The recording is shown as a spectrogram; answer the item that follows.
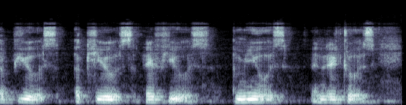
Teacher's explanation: the vowel is produced with a tense jaw muscles and also tongue muscles. So when we produce this vowel, our tongue and jaw muscles are tense.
